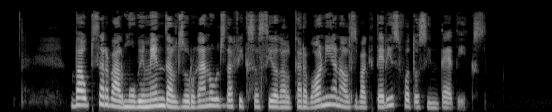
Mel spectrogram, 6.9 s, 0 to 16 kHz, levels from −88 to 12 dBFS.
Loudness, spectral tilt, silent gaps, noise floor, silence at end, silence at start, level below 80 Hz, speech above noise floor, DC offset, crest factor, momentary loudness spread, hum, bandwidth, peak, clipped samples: -21 LUFS; -5.5 dB/octave; none; -82 dBFS; 0.9 s; 0.9 s; -70 dBFS; 61 dB; under 0.1%; 18 dB; 12 LU; none; 11 kHz; -2 dBFS; under 0.1%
